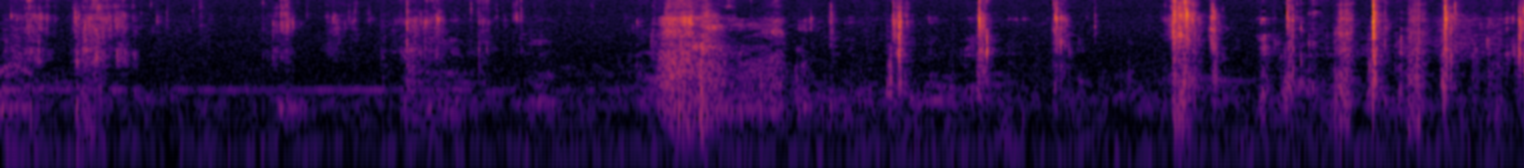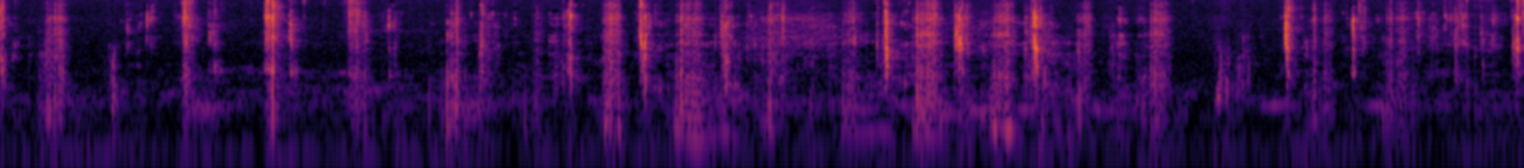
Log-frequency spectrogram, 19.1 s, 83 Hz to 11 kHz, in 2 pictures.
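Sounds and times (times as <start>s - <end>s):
chewing rice: 0.0s - 19.0s.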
